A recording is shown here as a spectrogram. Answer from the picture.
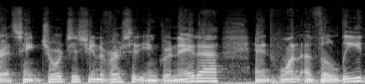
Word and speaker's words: Grenada: And am I saying it right, Grenada? That's right. It's Grenada. It's not Grenada. It's Grenada.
